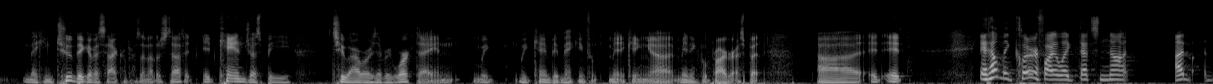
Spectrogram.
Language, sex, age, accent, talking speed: English, male, 20-39, American, 205 wpm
